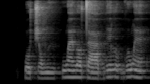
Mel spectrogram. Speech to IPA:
k͡p o˨ t͡ʃ ɔ˨ v ɨ˨ | w ã˦ l ɔ˧ t aː˨ b eː˦ l o˨ ɡʷ e˦ w ɛ̃˧

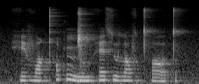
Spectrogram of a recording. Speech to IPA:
h e v ɔ qʰ ɔ p ŋ͡ǀ u h ɛ s u l ɔ v tʰ ɔ t

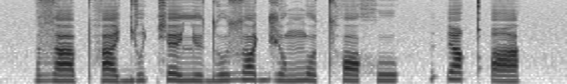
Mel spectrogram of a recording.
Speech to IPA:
z a˨ pʰ a˨ ɟ u˧ c e˧ lʲ u˨ d u˦ z ɒ˦ d͡ʒ o˨˦ ŋ o˨˦ tʰ ɒ˧ x u˧ | ʔ i˦ qʼ a˨

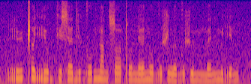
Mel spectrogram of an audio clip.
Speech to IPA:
r y ǁ ə rʲ o ɡ kʲ ə s ɛ d̪ y ɡ o ɡ n̪ a n sˤ ø ǃ o n ɛ n̪ o ɡ o ʃ lː ə ɡ o ʃ y mː ɛ n m y rʲ a ŋ

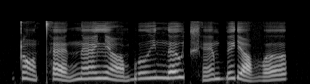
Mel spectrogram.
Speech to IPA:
ʈ ɔ̃˧˩ t̪ʰ æ˧˩ n̪ æ̃˦˥ lʲ ɑ̃˧˩ b ʊ˦˥ i̯ n ɜ˦˥ u̯ t͡ʃʰ ɛ̃˨˦ b ɾ ɪ˦˥ ɾʲ ɑ˧˩ v ʌ˨˦

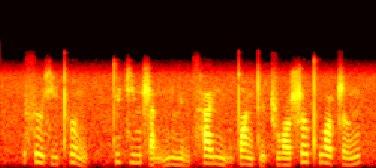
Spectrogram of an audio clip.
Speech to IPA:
s ɹ̩˥˩ ɕ i˧˥ t̪ʰ ɤ˥˩ ŋ | t̪ y˥ t͡ɕ i˥ ŋ ʂ a̰˨˩ n m i˥˩ l y̰˨˩ n t͡sʰ a˥ ɪ̯ n̪ ḭ˨˩ ŋ t̪ ɑ˥˩ ŋ t̪ ḭ˨˩ ʈ͡ʂ w ɔ˧˥ ʂ ɤ˥ t̪ʰ w ɔ˥˩ ʈ͡ʂ ɤ˧˥ ŋ

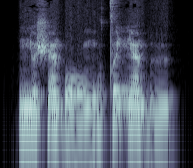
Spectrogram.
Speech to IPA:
ɲ ə˧ ʃ ɛ̃˦ ɓ oː˨ ŋ u˧ t ə˦ ɲ ɛ̃˦ ɓ ɨ˧

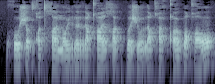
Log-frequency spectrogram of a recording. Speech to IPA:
x o ʃ ɔ t qʼ u t χ ɐ n ɔ y̯ r ɘ r ɘ qʰ ə i̯ χ ɐ k p ə ʃ o r ɐ qʰ ɘ x qʼ u p ɔ qʼ ɔ

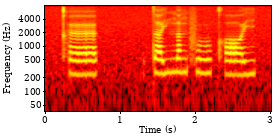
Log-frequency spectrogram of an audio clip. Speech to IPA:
kʰ œː˨ | t̪ ɐ˨˧ j ŋ ɐ˧ ŋ f uː˨˧ kʰ ɔː˨˧ j

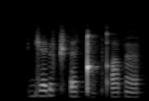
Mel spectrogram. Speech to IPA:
ɡʲ ɛ ɾʲ ʌ t͡ʃʼ ɛ ɡ͡ǃ ɒ b qʼ æ p æ̃

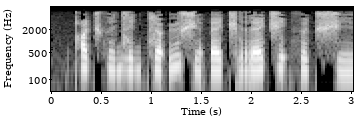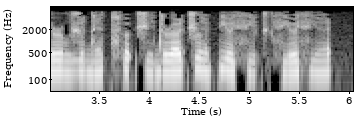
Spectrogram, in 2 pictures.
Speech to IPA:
qʰ o t͡ʃ θ ɛ̤ d͡z e ɡ t͡s œ ʔ y ʃ ɛ̤ ʔ ɛ t͡ʃ r ɛ t͡ʃ e ʔ θ ø t͡ʃ ʃ e̤ ɹ o̤ ʒ ɵ d ɛ̤ t͡sʰ ɵ ʔ ʃ e̤ d ɹ œ t͡ʃ l ɛ̤ pʲ ø fʲ ɵ t͡ʃ fʲ ø fʲ ɛ̤

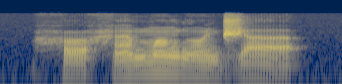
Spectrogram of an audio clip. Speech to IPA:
h ɔ˨ h ã˨˦ m ɔ̃˦ ɡ ɔ̃˧ d͡ʒ a˨

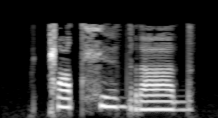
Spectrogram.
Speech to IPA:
ǁ ɔ˧ tˤ xʲ ɛ̤˦ d r a˧ d

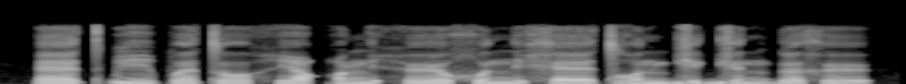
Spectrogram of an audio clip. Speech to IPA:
ɛː t ɓ iː p əː t oː h iː qʷ e ŋ i h øː χʷ ə n i x ɛː t ʁʷ ɛ n ɡʲ ɛ ɡʲ əː n ɠ ə x ø

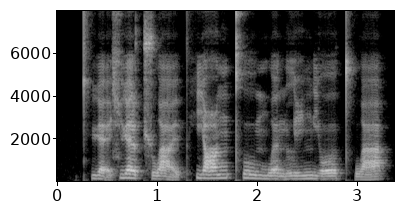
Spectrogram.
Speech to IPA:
t̪ʰ ɥ ɛ̰˨˩ ɕ ɥ ɛ˥˩ ʈ͡ʂ w a̰˨˩ ɪ̯ pʰ j ɑ˥ ŋ kʰ u˥˧ m w ə˥˩ n l i˥ ŋ j o˥ ʊ̯ t̪ʰ w ä˧˥

